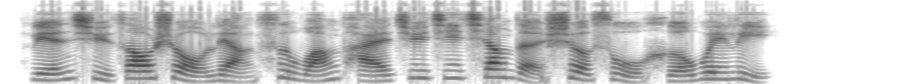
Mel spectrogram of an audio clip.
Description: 连续遭受两次王牌狙击枪的射速和威力wav音频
